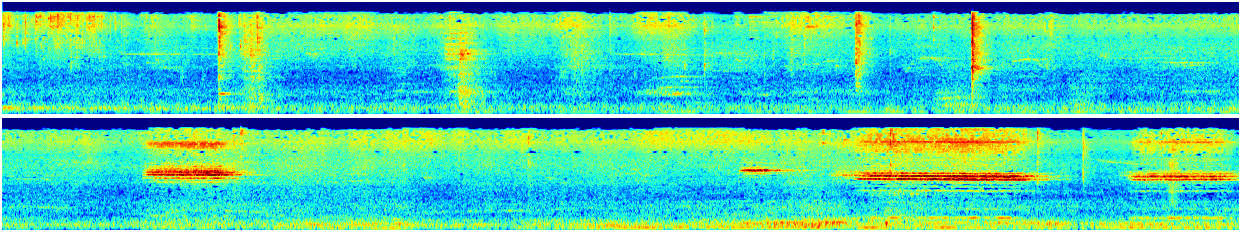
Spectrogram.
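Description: Water splashes and drips as hair is rinsed.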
